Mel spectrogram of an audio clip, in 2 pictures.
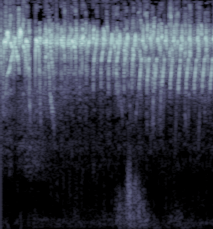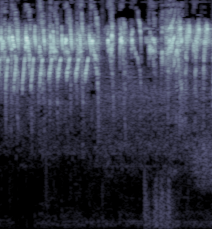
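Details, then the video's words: Sunbird lure call: a steady stream of thin, high, rapidly repeated down-slurred chips forming a noisy chatter, with short low knocks in the background. "Suara Pikat Burung Kolibri Paling Manjur || Sogok Ontong Ribut"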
